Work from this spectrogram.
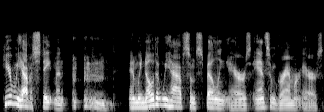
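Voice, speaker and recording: Male tutorial presenter, mid-pitched, informal and explanatory, slightly muffled lo-fi voice-over. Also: very animated, a little slow, creaky. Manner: informal, explanatory, checks in with "okay" and "right". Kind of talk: casual screen-share software tutorial.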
